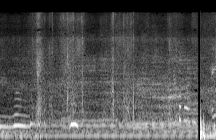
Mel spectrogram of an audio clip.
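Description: Brief, high-pitched vocal sounds from a young child, near the start and again about a second and a half in, over a steady low rumble with a few light clicks.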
